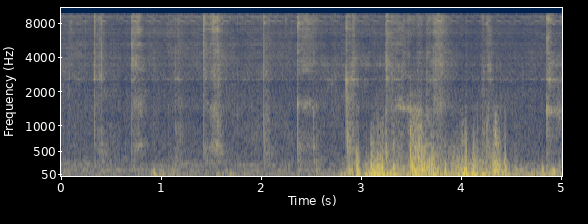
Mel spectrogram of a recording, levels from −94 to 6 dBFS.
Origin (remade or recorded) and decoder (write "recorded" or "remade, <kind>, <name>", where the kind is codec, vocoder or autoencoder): remade, codec, SNAC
